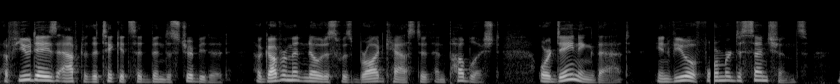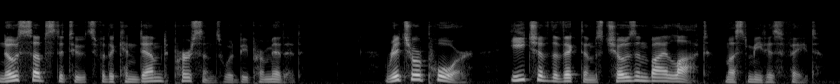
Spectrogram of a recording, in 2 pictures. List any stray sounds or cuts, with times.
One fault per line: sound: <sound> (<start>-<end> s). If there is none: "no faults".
sound: dropout (7.1-7.1 s)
